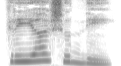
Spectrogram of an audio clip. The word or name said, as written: ಕ್ರಿಯಾಸಿದ್ಧಿ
